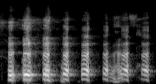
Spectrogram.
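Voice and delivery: sudden loud laugh; loud burst of laughter. Real, not acted. Laughs at the "died inside" joke.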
